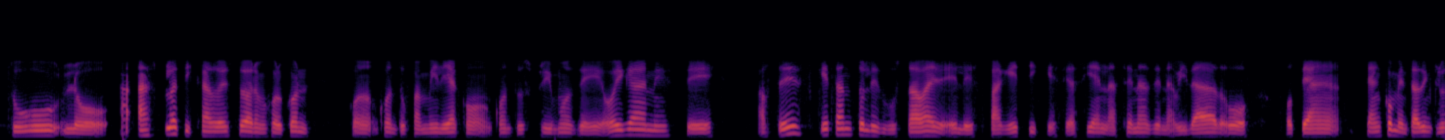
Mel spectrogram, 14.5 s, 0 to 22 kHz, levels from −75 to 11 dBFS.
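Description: Packet loss with pitch repetition occurs at 1.23 s and again at 5.55 s, each gap lasting 30 ms, which fits a single lost packet. The receiver bridges each hole by repeating the last pitch period, so the speech briefly holds on a slightly buzzy, sustained tone before normal audio resumes. Both losses are short, so neither fades into silence. The telephone-band G.711 coding, limited to roughly 250 Hz to 3.6 kHz, is the normal line format here, not a fault.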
